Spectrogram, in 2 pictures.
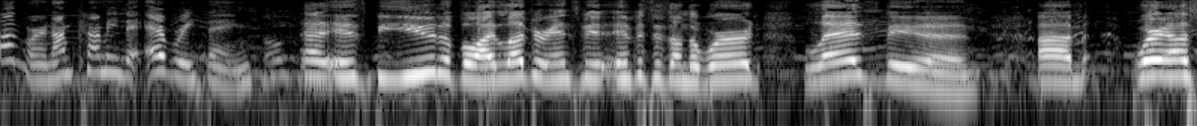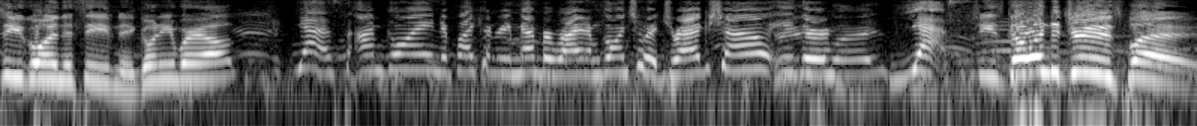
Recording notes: Live at Pride. Make their way through the crowd at Memphis Pride Fest, stopping occasionally to make the acquaintance of some seriously cool people.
